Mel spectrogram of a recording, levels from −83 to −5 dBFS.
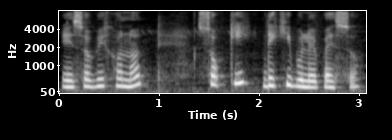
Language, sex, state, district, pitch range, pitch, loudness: Assamese, female, Assam, Kamrup Metropolitan, 230-305 Hz, 260 Hz, -15 LUFS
